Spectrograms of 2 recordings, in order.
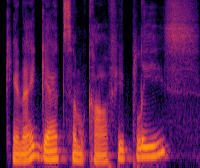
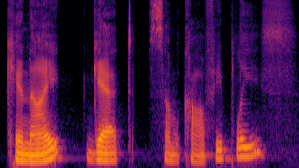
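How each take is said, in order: First: Said in the usual way. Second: "Can I... get... some coffee, please?" spaced out, rising on "please"; slow polite request with lifted "please"; slow teaching repeat. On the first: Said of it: "Como que eu posso me expressar de forma educada?". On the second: Shown as a demonstration. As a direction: model it slowly, chunk by chunk. Teacher repeats model phrase slowly.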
